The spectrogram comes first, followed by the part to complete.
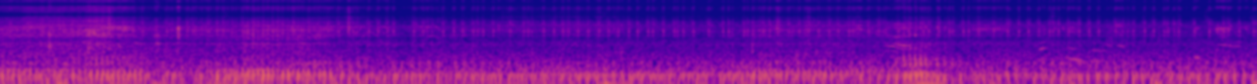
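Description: ATV engines idling steadily, a low, even rumble.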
